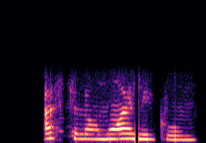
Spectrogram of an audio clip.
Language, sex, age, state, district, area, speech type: Kashmiri, female, 30-45, Jammu and Kashmir, Baramulla, rural, conversation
